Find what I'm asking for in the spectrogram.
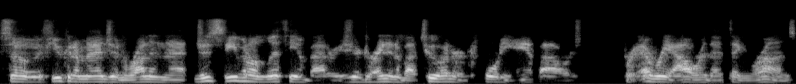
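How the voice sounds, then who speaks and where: With ordinary pitch variation, a man of medium pitch talks at a moderate pace. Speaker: solar company host. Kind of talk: casual podcast chat. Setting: live stream, remote guest. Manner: hesitant, filler-heavy.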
